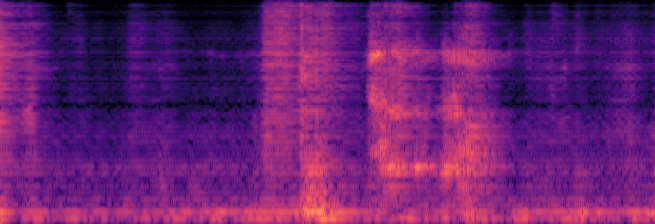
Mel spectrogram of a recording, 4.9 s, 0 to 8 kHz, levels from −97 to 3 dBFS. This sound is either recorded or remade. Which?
remade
